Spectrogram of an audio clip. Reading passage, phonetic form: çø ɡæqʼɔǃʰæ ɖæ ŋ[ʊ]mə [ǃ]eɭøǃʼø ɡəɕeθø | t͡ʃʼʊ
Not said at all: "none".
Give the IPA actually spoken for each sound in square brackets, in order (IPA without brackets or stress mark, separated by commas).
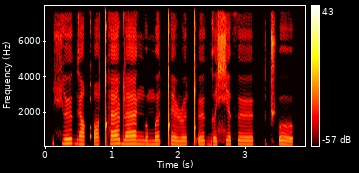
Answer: ʊ, ǃ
